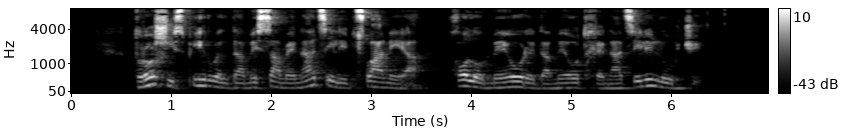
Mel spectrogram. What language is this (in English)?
Georgian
